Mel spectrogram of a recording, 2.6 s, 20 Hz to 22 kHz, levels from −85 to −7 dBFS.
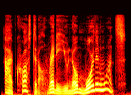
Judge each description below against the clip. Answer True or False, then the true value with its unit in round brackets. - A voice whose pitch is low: False (145 Hz)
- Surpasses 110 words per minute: True (205 wpm)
